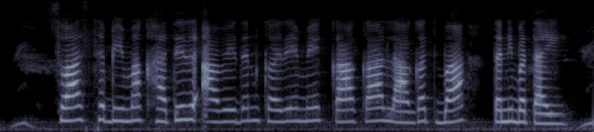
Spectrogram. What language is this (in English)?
Bhojpuri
